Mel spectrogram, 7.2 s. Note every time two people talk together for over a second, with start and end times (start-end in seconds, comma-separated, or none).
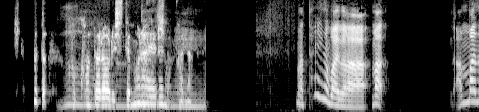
0.8-2.9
